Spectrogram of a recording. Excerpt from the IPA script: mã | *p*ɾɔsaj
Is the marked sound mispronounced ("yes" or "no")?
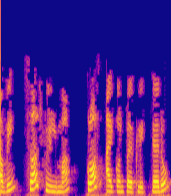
yes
